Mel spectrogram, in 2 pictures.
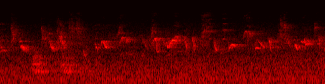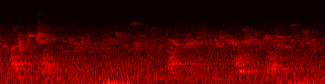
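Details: Four song thrush nestlings in a nest, fed by both parents during extremely hot, dry weather, give high, squeaky begging calls in overlapping bursts, loudest in the first four seconds and again near the end, over faint background noise.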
